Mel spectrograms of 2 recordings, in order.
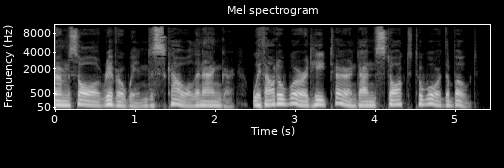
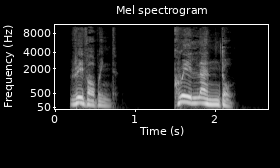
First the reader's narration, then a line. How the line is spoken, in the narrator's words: Goldmoon said sharply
